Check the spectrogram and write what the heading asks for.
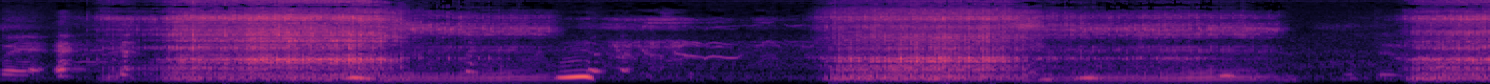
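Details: Two men snoring during sleep after drinking wine: two long, rough, rattling snores with a quieter breathing pause between them, with others laughing in the background.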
